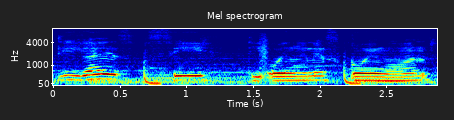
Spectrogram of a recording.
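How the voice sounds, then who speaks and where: A woman's voice: lowish voice, fairly even intonation, moderate pace, music in the background, rough recording. A young woman whose first language is Italian, chatting casually to camera at home, rambling with lots of restarts. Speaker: beauty vlogger. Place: at home after a shower.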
